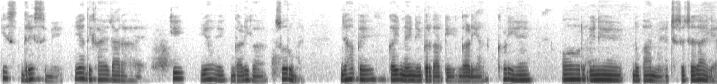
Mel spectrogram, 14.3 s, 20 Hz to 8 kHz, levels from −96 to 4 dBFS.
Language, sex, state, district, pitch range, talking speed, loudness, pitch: Hindi, male, Bihar, Jahanabad, 115-135 Hz, 135 wpm, -25 LUFS, 125 Hz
